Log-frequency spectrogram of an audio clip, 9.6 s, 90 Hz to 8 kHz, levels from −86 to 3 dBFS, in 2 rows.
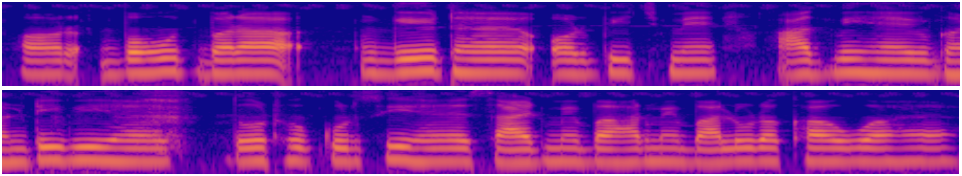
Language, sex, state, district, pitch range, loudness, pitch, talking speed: Hindi, female, Bihar, Muzaffarpur, 175-185 Hz, -32 LUFS, 180 Hz, 150 wpm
